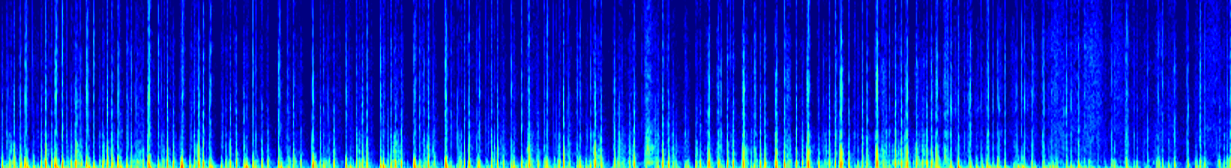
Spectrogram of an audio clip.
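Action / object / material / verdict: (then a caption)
tap / cardboard box / cardboard / none. Fingertips tap fast on the flat face of a small, hollow brown cardboard box held in both hands. The taps come in quick, uneven bursts of dull, low, hollow thuds that stop dead with no ring, filling the whole clip.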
